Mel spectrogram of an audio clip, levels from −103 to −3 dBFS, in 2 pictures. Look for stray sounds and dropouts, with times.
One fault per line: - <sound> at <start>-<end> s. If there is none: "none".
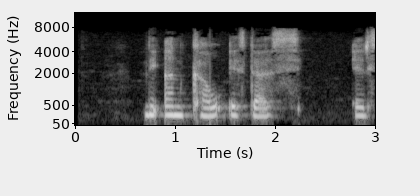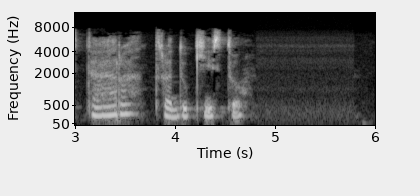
none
